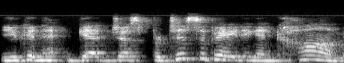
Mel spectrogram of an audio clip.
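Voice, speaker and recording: At a fairly quick pace, a woman speaks with a fairly high pitch and ordinary pitch variation. Hers is a plain, everyday voice. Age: 60s. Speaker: Olympic swimmer and sponsor representative. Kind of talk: TV interview.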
